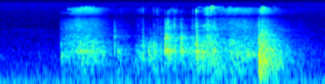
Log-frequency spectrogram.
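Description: Scraping and clattering on a floured kitchen work counter as utensils are handled, lasting about three seconds, with a few sharper knocks and the loudest near the end.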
